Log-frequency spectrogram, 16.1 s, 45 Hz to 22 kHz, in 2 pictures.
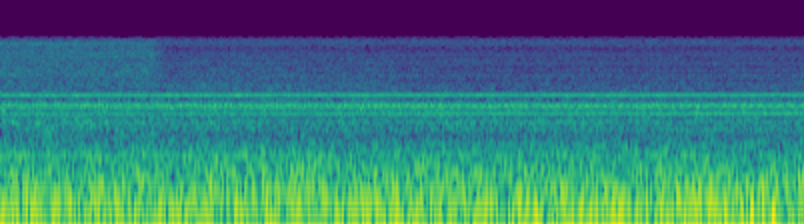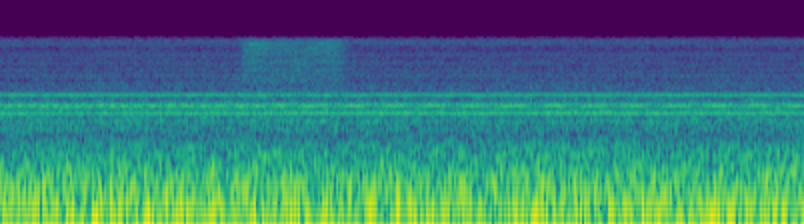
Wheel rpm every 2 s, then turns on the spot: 0, 0, 0, 0, 0, 0, 0, 0.
none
